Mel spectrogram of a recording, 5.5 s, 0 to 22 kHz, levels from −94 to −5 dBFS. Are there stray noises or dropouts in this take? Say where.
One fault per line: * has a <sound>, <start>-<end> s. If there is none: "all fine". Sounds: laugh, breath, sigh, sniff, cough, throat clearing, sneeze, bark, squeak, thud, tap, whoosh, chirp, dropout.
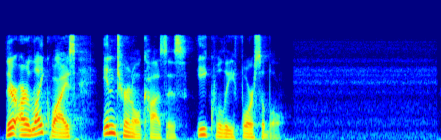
all fine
